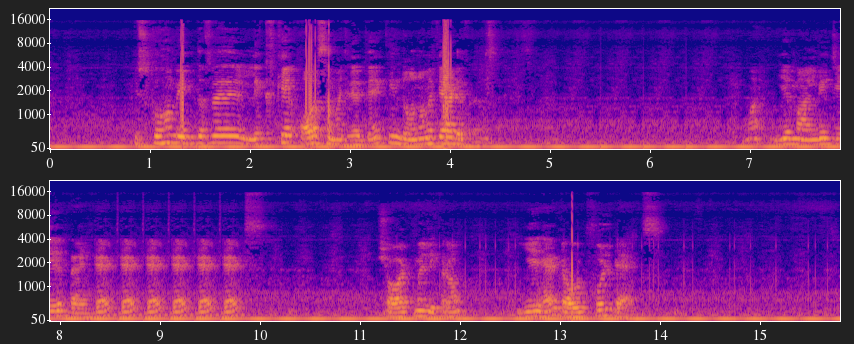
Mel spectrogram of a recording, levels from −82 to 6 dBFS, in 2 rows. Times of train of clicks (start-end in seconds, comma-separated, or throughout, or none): 11.36-15.68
